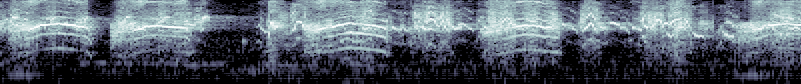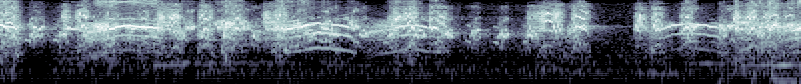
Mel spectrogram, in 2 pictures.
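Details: Wild sogon lure audio: bursts of loud, arching high-pitched chirps grouped in short runs separated by brief pauses, several voices overlapping in a lively chatter.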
